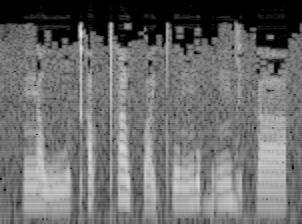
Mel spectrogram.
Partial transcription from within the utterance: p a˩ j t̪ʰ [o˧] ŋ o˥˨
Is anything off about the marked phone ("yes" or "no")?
no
